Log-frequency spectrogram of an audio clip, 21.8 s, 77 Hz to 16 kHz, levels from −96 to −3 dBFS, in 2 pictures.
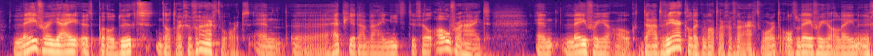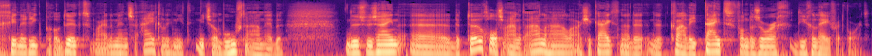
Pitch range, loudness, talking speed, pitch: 95-115 Hz, -18 LUFS, 180 wpm, 105 Hz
